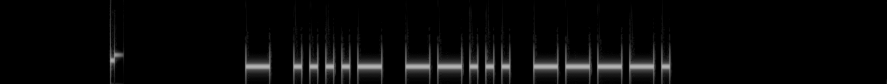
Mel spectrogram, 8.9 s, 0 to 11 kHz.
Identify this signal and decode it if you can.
Morse code, heard as a keyed tone, about 15 wpm, 700 Hz. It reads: T479
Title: Numbers - Contest Style - 4-Digit 15wpm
